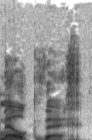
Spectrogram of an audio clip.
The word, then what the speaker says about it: Melkweg: I'm your host, Darren, and right now we're sitting in the back green room at Melkweg, even though I haven't been able to get that pronounced right all night long. – Melkweg.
